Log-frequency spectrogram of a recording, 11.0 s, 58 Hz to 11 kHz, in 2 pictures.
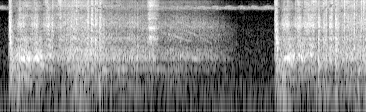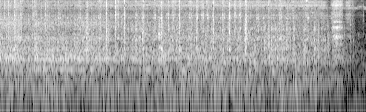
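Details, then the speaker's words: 1977 Ford F350 dually tow truck, unrun about four years, no fuel tank connected: on starting fluid it cranks, catches, dips briefly, then runs steady and even without knocks; engine firing on starting fluid. "This thing sounds like it's gonna run with no problem at all."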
